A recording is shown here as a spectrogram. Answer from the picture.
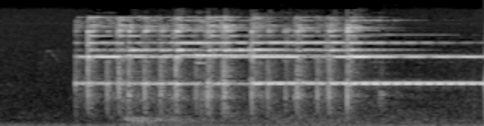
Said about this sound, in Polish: jak poproszę jeszcze o mały dzwoneczek, to opowiem o czym już na pewno wszyscy dobrze wiedzą, ale może nie do końca.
